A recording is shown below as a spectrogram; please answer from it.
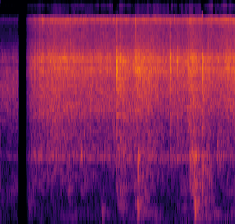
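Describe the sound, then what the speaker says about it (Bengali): Spice paste of ground onion and garlic frying in a pan for a mutton dish: a steady close sizzle with repeated scraping stirs, no talking. "মশলাটা একবারে ভাজা ভাজা করে আজকে একটু অন্যরকম করলাম।"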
